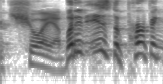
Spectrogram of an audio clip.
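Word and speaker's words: cholla: called a teddy bear Chola that's right a teddy bear Chola snug with me put forever it's actually pronounced teddy bear choya but it is the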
